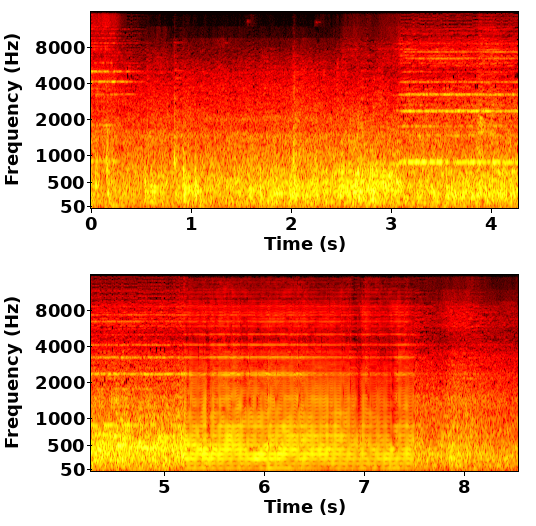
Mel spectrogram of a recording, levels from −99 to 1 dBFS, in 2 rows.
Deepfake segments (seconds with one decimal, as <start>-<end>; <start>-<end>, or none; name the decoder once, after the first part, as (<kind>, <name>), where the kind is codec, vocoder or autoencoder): 5.2-7.5 (vocoder, BigVGAN v2)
